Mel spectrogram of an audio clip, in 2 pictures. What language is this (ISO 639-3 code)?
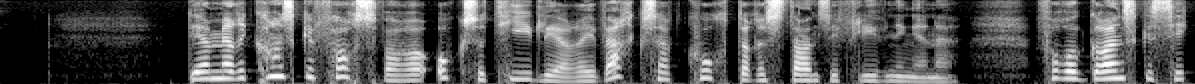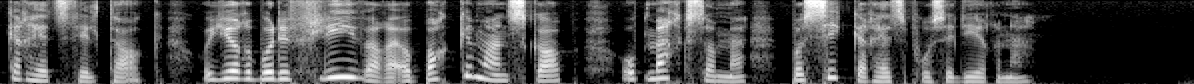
nor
